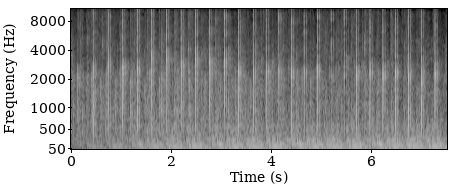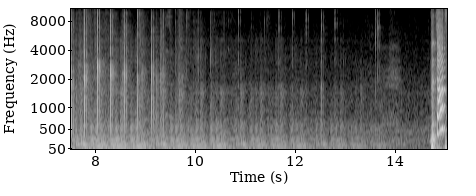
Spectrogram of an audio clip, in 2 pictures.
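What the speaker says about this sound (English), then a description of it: "let's give a huge round of applause" Sparse, evenly spaced claps ring out at a formal HR session, steady and somewhat distant for about ten seconds before thinning out, with a loud noise at the very end.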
